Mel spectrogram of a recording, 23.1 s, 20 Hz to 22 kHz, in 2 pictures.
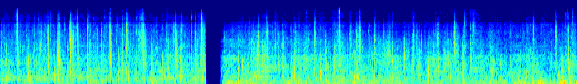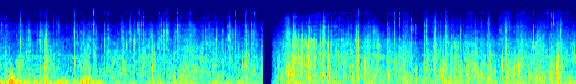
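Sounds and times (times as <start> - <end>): footsteps on rocky path: 0.0 - 23.0
trekking poles clicking on stone: 0.0 - 23.0.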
